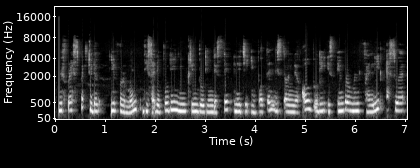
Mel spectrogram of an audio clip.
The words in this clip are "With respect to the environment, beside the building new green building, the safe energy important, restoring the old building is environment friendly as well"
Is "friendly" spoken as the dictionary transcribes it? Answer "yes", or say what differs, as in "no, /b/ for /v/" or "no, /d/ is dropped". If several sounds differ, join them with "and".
no, /ɹ/ is dropped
